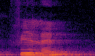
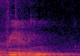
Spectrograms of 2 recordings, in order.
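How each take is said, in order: First: "feeling" clipped to "feelin", no g; casual slang pronunciation. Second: "feeling" ending in a full ng; standard pronunciation. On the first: Teacher repeating the slang form, "feeling" as "feelin". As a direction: end "feeling" on n instead of ng. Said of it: "slang casual jadi feeling". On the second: Teacher contrasting with slang, "feeling" with full ng. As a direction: say "feeling" with its proper ng. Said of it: "bukan feeling". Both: Shown as a demonstration.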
